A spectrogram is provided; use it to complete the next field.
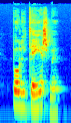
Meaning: polytheism
- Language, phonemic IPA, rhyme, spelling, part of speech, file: Dutch, /ˌpoː.li.teːˈɪs.mə/, -ɪsmə, polytheïsme, noun, Nl-polytheïsme.ogg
